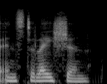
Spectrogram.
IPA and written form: ˌɪn.stəˈleɪ.ʃən (installation)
